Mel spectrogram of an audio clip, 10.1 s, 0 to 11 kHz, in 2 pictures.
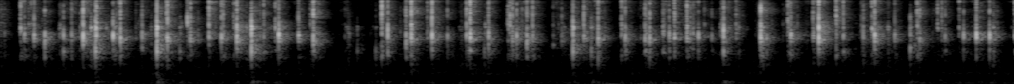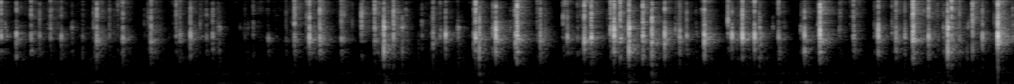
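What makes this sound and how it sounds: Fingertips with short manicured nails type steadily on a 60% mechanical keyboard with clear pink polycarbonate keycaps. The result is a dense run of sharp, bright keystroke clacks with almost no low end, broken by brief pauses near 1.7 and 6.5 seconds.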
